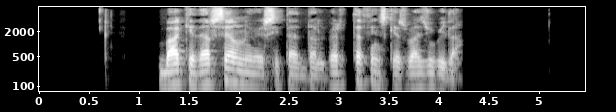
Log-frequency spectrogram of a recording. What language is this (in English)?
Catalan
